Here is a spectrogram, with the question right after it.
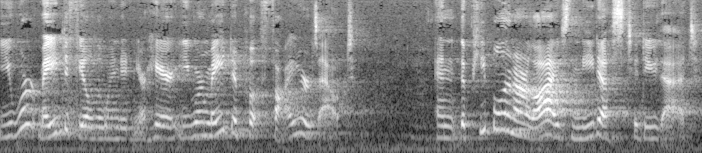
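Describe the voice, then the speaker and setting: The intonation is lively and the pace moderate. There is noticeable background noise. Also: woman, high pitch for a woman. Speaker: conference speaker, military wife and mother. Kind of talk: church panel discussion. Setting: church stage with audience.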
